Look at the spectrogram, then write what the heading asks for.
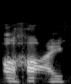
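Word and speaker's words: Bahá'í: The founder of, what's the pronunciation, you linguist The people? Baha'i faith.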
